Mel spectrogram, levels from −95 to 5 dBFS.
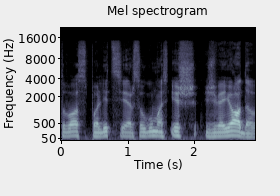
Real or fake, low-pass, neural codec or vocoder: real; 14.4 kHz; none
